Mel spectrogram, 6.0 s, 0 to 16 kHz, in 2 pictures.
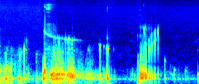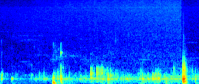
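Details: Postpartum woman making belly sounds she attributes to postpartum water weight, recorded at 2am: irregular bubbly gurgles and squelches with quiet gaps; stomach gurgling.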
